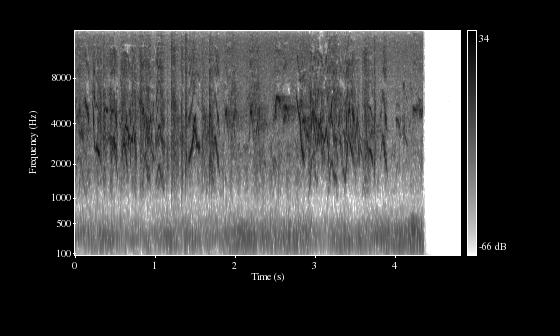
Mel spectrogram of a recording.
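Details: Garden sparrows, called an "argument of sparrows" because they sound flustered with each other: many overlapping short chirps and squeaky cheeps tumbling over one another, with faint low music underneath.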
